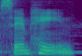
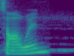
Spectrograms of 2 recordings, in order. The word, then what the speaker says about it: Samhain: candy Halloween actually originated from the holiday of Sam Hayne which in my research I actually found out it's pronounced salwin which for the sake of the podcast I'm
